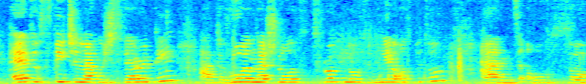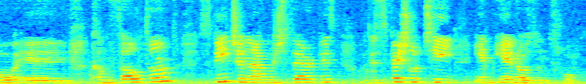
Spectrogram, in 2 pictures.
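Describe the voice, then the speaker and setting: A high-pitched woman talks earnestly about her work, stumbling and repeating words as she gathers her thoughts. She sounds far from the mic, in an echoey room with steady background noise. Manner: earnest, hesitant, repeats words while searching. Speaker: head speech and language therapist. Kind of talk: recorded interview.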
